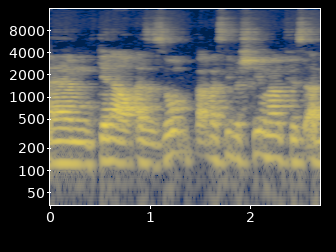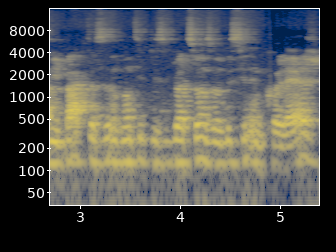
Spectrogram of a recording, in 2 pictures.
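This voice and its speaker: A man's medium-pitched voice, very fast and monotone with flat intonation, hardly any pauses. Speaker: school principal. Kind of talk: interview. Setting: online call. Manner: halting, many fillers.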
